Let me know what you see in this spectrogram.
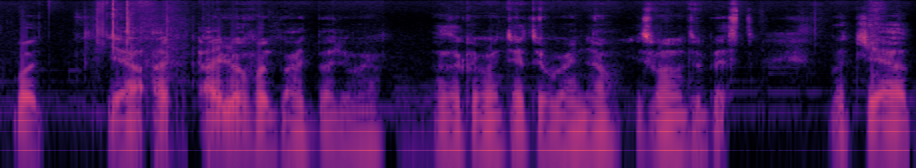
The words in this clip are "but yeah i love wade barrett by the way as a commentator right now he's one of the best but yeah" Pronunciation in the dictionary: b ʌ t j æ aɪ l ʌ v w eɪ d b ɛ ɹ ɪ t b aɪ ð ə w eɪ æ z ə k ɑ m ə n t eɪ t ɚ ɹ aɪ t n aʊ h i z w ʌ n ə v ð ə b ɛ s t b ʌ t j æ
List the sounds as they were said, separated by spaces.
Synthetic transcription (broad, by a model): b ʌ t j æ aɪ l ʌ v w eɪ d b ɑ ɪ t b aɪ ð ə w eɪ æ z ə k ɑ m ə n t eɪ t ɚ ɹ aɪ t n aʊ h i z w ʌ n ə v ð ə b ɛ s t b ʌ t j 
